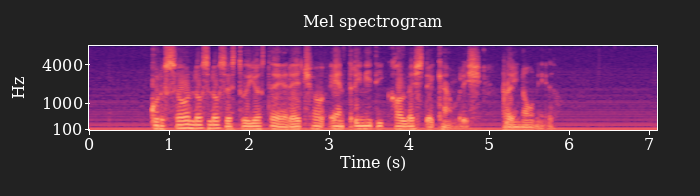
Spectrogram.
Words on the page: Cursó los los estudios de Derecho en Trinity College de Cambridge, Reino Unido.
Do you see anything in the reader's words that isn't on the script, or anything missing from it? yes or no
no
